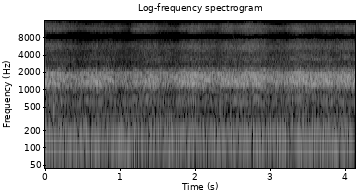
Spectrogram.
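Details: Distant mass of ravens, hundreds strong, calling on and on after a dead-silent spell; a continuous hoarse murmur of overlapping calls holds steady throughout, individual croaks lost in the chorus, with faint low rumbling beneath.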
